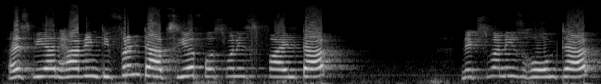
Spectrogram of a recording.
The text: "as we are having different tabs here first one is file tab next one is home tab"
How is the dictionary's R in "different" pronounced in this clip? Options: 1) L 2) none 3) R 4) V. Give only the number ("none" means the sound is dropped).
3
